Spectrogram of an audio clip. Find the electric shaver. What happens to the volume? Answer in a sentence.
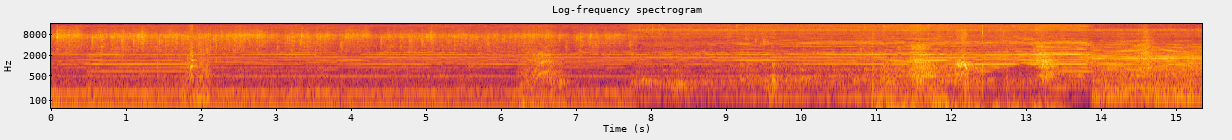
The volume of the electric shaver goes up.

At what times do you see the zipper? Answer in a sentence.
The zipper can be heard from 1.4 to 2.2 s, from 6.2 to 6.9 s and from 10.9 to 13.6 s.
